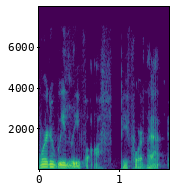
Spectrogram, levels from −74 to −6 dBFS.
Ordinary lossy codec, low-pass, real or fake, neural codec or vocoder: MP3, 64 kbps; 7.2 kHz; real; none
